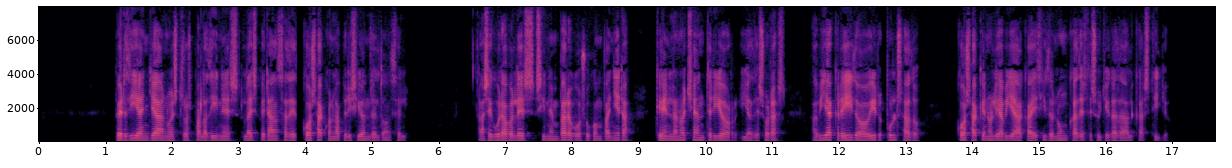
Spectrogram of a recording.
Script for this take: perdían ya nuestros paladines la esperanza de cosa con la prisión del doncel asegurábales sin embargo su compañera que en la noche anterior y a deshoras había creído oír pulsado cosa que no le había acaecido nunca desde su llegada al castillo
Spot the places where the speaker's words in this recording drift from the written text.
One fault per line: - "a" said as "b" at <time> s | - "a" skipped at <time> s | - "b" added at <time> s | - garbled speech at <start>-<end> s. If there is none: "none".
none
